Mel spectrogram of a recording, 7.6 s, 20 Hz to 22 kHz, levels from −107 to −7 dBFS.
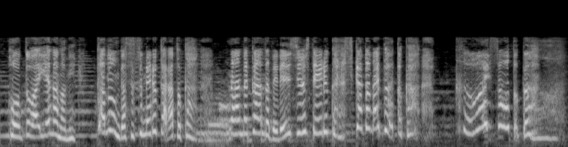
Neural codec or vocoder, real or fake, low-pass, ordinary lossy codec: codec, 16 kHz, 4 kbps, FreqCodec, larger model; fake; none; none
